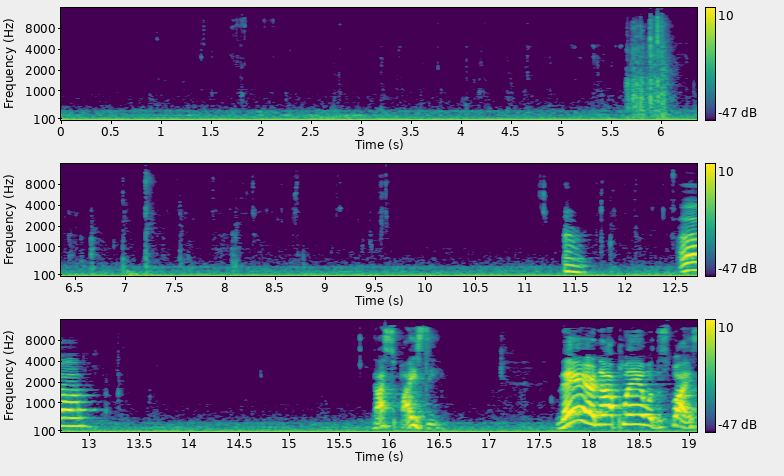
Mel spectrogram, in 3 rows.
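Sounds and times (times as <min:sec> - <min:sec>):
crunchy chewing: 0:00.1 - 0:15.0.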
